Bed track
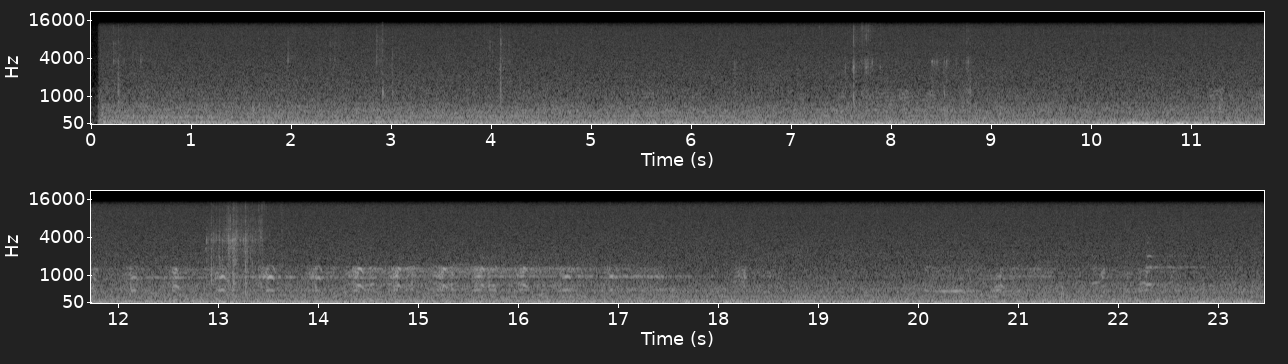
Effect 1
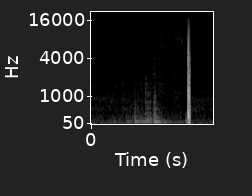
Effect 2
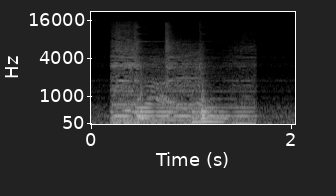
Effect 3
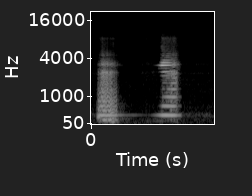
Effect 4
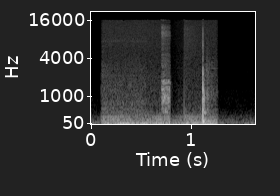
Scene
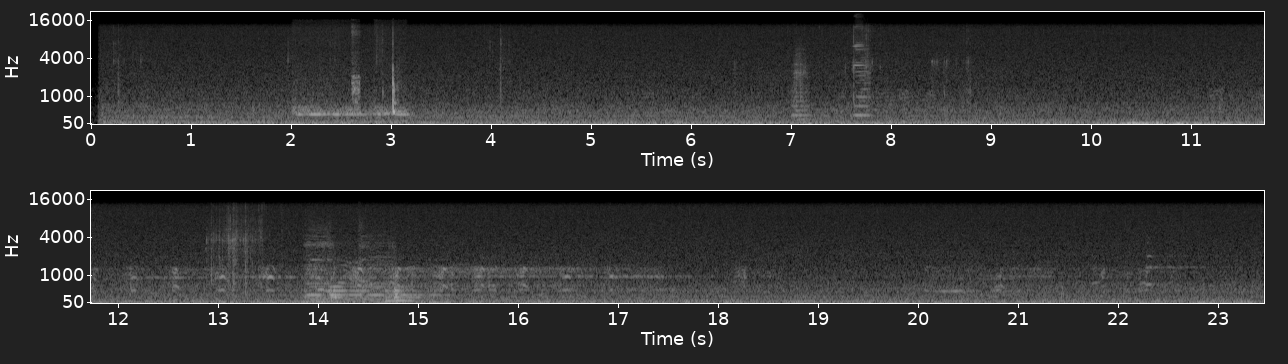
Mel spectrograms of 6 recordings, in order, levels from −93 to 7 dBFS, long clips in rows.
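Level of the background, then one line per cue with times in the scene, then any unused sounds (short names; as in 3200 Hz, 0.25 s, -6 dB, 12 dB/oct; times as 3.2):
bed track -10.5 dB
1.9 add 4 -7.5 dB + frequency shift +340 Hz
6.93 add 3 -8 dB + minimum comb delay 6 ms
13.66 add 2 -6.5 dB
not used: 1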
